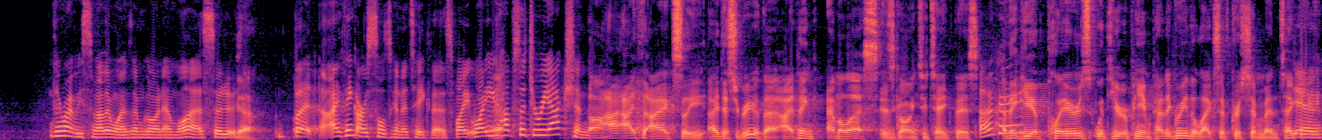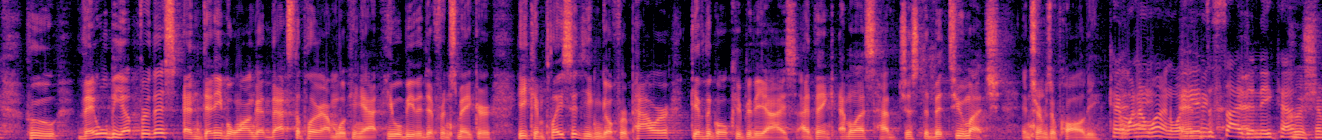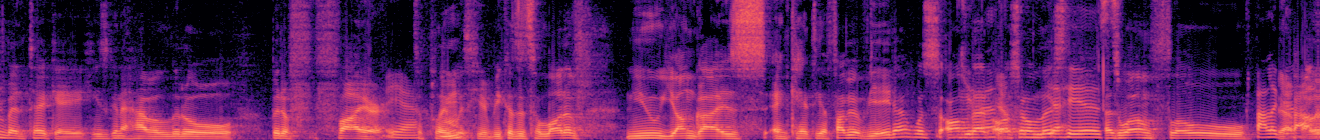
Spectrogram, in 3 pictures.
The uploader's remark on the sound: join the show from DC MLS All-Star Skills Challenge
